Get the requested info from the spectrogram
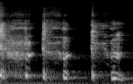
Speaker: excuse me I just got got old for being sick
